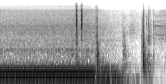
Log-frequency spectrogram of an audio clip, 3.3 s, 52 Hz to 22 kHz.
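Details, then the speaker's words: 2008 Chrysler Pacifica with a no crank, no start fault, traced to a broken ignition switch actuator piece, started by turning the sensor with a screwdriver: smooth steady low idle hum with no misses or knocks and no check engine lights, then shut off; runs cleanly. "and then it starts right up yeah no check engine lights believe it or not"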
